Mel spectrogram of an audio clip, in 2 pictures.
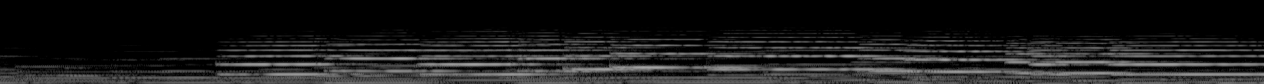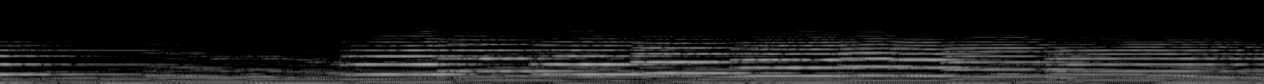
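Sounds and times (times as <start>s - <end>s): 
organ playing a wedding hymn: 0.0s - 25.2s
trumpet playing a wedding hymn: 2.0s - 14.2s, 15.9s - 25.2s.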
